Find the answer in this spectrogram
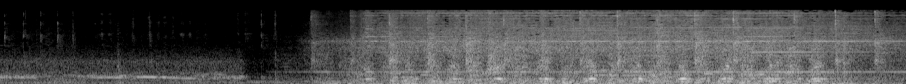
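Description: A dove coos for the first couple of seconds, then cuts off. About three seconds in, a loud steady hiss takes over, with a few thin steady tones in it and a faint low pulse about three times a second.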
